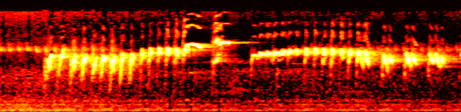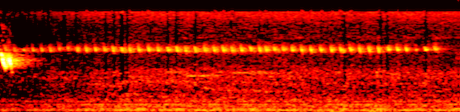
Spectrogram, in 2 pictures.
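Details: Sumatran greater green leafbird delivering its rolling ngerol song: a rapid chattering trill with a brief high squeak, then a second fast rolling phrase lasting about two seconds, followed by quiet with a faint steady tone.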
